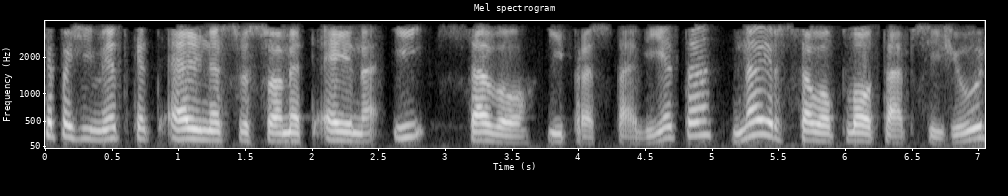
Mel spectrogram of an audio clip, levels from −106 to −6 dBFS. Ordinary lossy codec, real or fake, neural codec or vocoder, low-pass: MP3, 32 kbps; real; none; 3.6 kHz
